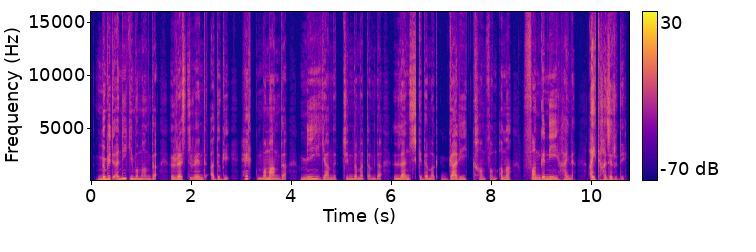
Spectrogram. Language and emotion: Manipuri, surprised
